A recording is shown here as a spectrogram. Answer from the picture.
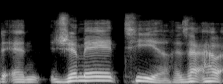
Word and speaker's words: Je me tire: And Je me tire. Is that how the song is pronounced? Yeah. Je me tire.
